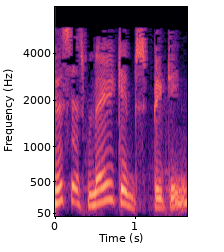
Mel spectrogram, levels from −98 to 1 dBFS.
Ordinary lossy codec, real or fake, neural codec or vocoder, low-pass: MP3, 24 kbps; fake; codec, 16 kHz, 1 kbps, X-Codec, HuBERT features, trained on balanced general audio; 7.2 kHz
